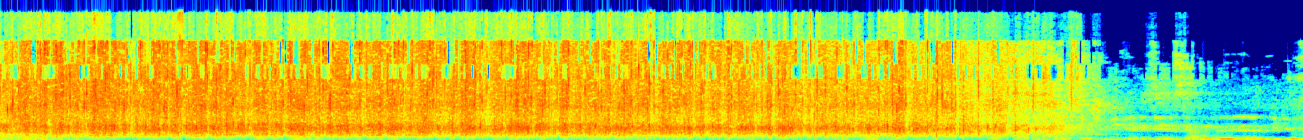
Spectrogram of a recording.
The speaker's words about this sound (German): Applaus für Studie.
